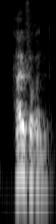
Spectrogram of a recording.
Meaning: to shiver, to tremble
- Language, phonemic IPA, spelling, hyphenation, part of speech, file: Dutch, /ˈɦœy̯.və.rə(n)/, huiveren, hui‧ve‧ren, verb, Nl-huiveren.ogg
